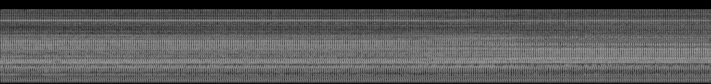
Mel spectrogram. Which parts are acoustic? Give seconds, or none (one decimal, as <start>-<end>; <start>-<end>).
0.0-7.1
